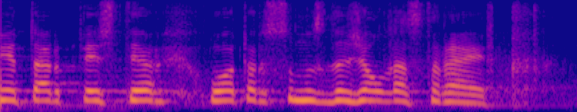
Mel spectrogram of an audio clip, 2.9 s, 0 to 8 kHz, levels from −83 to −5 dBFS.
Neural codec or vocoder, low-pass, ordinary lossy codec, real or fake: codec, 16 kHz, 0.9 kbps, LongCat-Audio-Codec; none; none; fake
